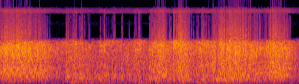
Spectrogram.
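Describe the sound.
Gunfire sound effects in a radio drama form a loud, dense, continuous roar of blasts and rumbling noise that fills the whole stretch without a break.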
